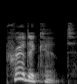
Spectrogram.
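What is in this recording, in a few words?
"predicant", English, British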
